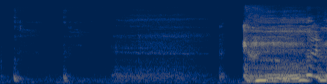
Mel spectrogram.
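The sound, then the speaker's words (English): A person coughs twice, two short sharp bursts close together, followed by a quieter stretch and then a louder, rough, sustained rush of breathy noise. “I kind of chuckled internally. Internally. And it triggered a cough.”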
